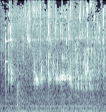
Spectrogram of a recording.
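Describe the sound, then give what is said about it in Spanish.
Tea pours into a cup at a small kitchen table as a steady, soft liquid stream that runs unbroken and faint throughout, with no voices. “Se sientan una enfrente a otra en la pequeña mesa de la cocina. La señora Michelle sirve el té.”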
